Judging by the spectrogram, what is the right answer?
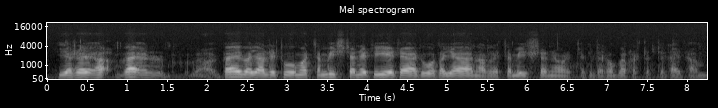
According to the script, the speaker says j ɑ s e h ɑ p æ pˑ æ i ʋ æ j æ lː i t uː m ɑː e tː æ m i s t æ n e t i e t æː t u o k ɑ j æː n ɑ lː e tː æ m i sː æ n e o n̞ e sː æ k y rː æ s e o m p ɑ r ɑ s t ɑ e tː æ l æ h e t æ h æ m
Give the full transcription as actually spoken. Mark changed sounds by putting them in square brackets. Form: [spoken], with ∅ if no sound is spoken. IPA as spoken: j ɑ s e h ɑ p æ pˑ æ i ʋ æ j æ lː i t uː m ɑː e tː æ m i s t æ n e t i e t æː t u o [t] ɑ j æː n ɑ lː e tː æ m i sː æ n e o n̞ e [tː] æ k y [lː] æ s e o m p ɑ r ɑ s t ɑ e tː æ l æ h e t æ h æ m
